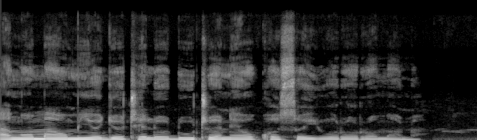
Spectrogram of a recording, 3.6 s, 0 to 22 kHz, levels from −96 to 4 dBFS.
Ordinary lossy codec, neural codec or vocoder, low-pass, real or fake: none; none; 19.8 kHz; real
